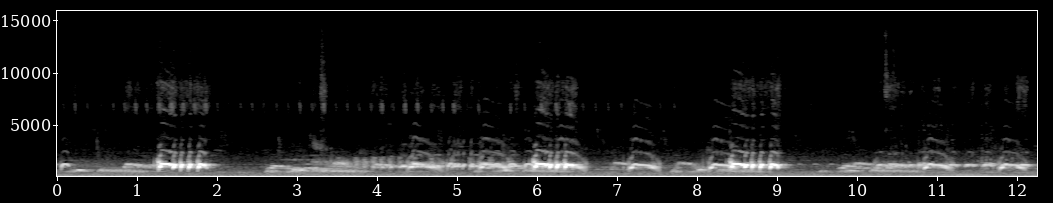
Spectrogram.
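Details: Calling zebra dove, local bird used as a lure to make doves respond quickly: three loud staccato coo bursts about every two and a half seconds, each trailing into quieter purring notes.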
